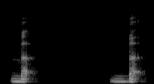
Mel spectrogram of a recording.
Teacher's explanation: the ever so short b plosive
